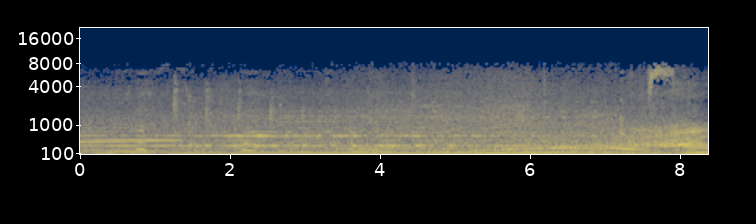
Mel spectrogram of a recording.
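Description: Steady low engine drone and road rumble inside a moving city bus on a morning ride, the motor's tone holding even for most of the stretch and shifting as it picks up speed near the end.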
